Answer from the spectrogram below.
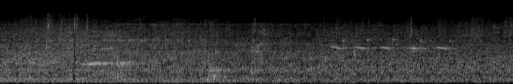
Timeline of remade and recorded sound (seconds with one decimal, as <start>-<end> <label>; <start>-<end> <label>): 0.0-1.1 recorded; 1.1-3.2 remade; 3.2-5.1 recorded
